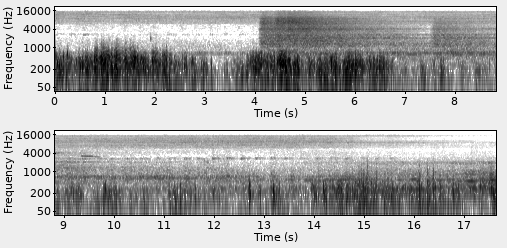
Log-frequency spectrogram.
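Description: An electric passenger train rolls past.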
